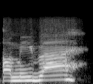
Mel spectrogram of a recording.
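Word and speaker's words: amoeba: जैसे ये होता है पीपल, ये होता है अमीबा, यानी कि ई के बाद भी आ गया वो तो वो साइलेंट हो जाएगा। यहाँ पे ई के पहले भी आ गया वो, तो यहाँ भी साइलेंट हो जाएगा।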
